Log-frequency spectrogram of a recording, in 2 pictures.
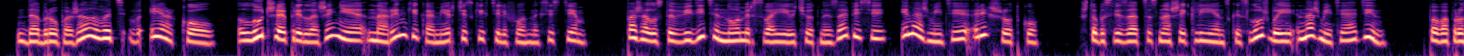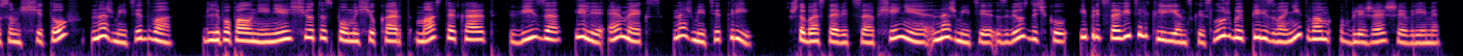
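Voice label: IVR Russian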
